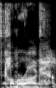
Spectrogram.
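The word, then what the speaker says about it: Commorragh: I didn't even know what Komora was till just now. – Embarrassing. We'll get to that later. Fresh out of the fight pits. – It's Komorog. It's Komorog. Say it right, please.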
